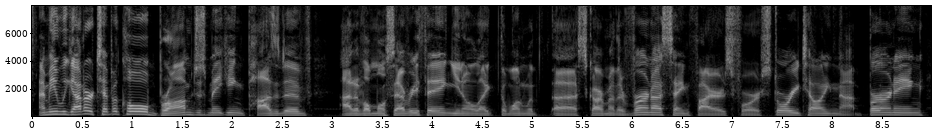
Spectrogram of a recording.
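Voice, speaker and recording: A man's voice: medium pitch, a little fast, few pauses, no echo. A man hosting a reaction video, talking casually and informally with plenty of enthusiasm into a close mic.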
